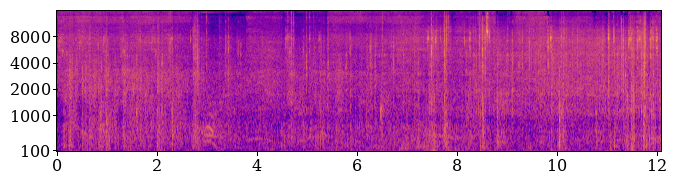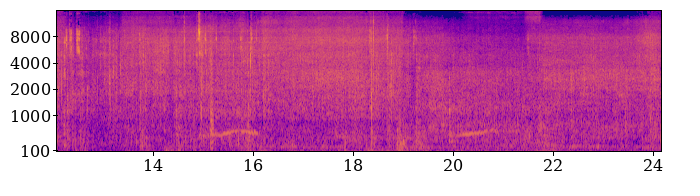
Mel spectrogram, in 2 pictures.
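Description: A bicycle's chain and frame rattle and clank over bumps.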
